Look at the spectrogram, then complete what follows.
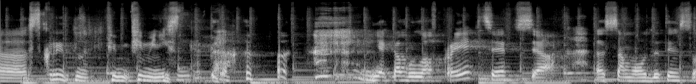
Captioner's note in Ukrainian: сміх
